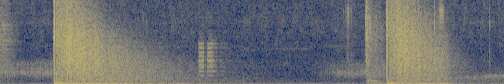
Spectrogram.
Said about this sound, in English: they're just shooting into the mountain as well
